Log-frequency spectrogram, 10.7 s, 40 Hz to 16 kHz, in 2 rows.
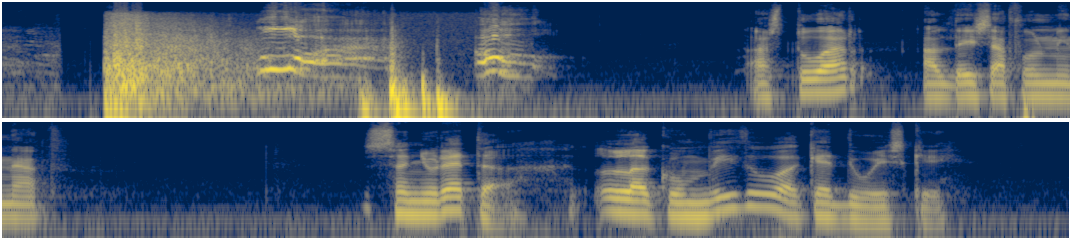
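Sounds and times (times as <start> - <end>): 
gunshot in a saloon shootout: 0.5 - 2.4
shot man groaning and crying: 1.3 - 2.8
speech: 3.8 - 5.7, 7.1 - 10.2.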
